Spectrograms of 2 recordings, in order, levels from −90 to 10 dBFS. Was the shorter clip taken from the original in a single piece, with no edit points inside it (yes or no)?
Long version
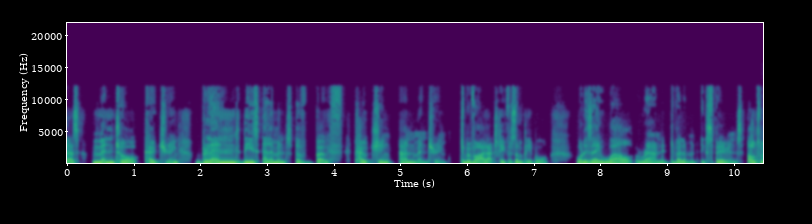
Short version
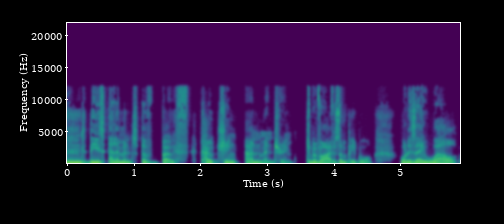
no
